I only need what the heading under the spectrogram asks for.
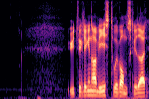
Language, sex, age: Norwegian, male, 36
